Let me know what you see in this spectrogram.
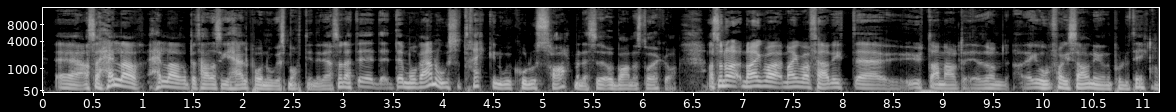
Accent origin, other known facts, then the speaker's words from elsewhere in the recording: Bryne, Rogaland, Norway; now in Stavanger, Norway; jeg er oppvokst på Bryne. Nå bor vi begge to i Stavanger.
